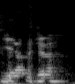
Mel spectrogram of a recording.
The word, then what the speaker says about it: Yautja: How do you pronounce the race? Do you remember? Can you? It's Yautja. Yautja? Yeah, the Yeah. Yautja.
